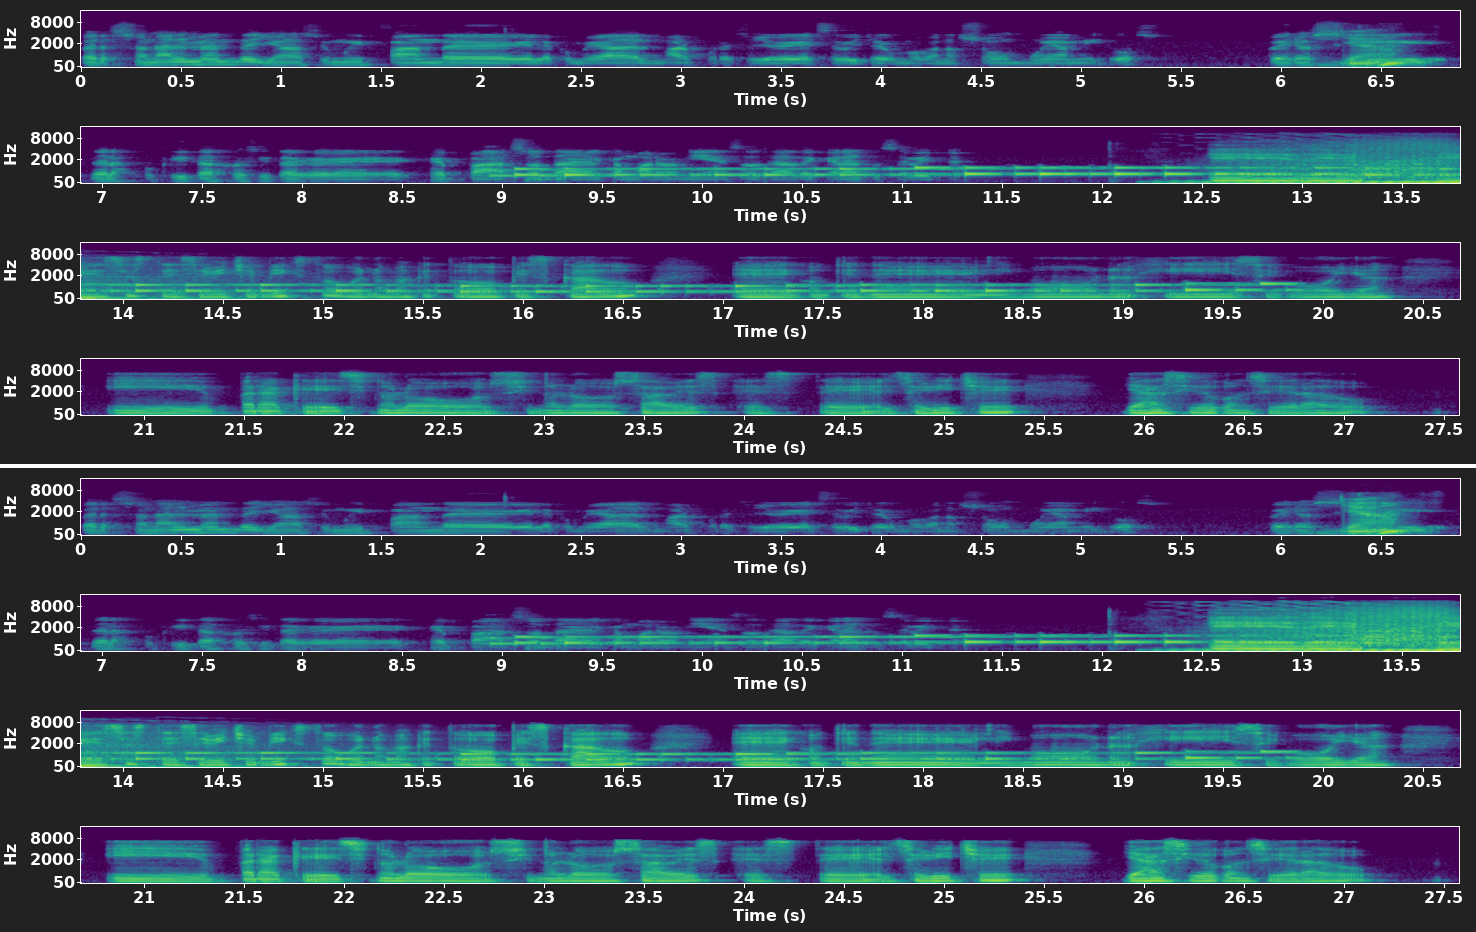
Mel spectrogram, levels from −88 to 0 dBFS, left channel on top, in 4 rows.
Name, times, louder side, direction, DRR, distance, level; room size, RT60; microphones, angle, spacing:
voice 1, 0.0-5.4 5.9-11.2, left 5 dB, 65° left, 0.5 m, -36 dB
voice 2, 6.3-6.6 12.5-13.3 13.7-27.1, right 4 dB, 40° right, 0.5 m, -25 dB
sound 1, 8.9-19.9, left 1 dB, 10° left, 0.4 m, -26 dB
sound 2, 12.3-14.7, right 3 dB, 85° right, 0.7 m, -23 dB
9.0 x 6.9 x 6.5 m
head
